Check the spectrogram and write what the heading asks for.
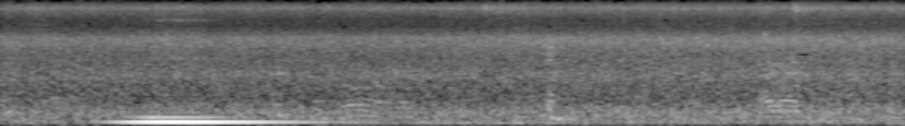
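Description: Steady hiss of heavy rain on a metal roof. A low, smooth hum swells up and fades away for about a second and a half near the start.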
